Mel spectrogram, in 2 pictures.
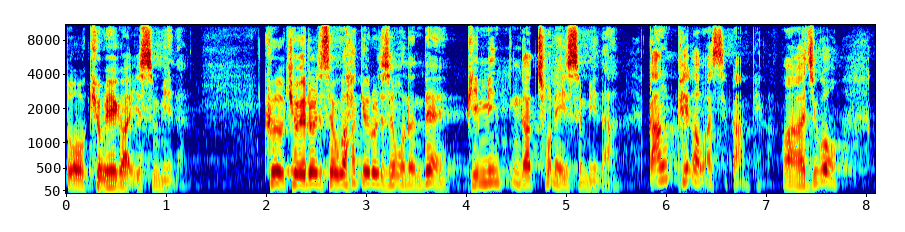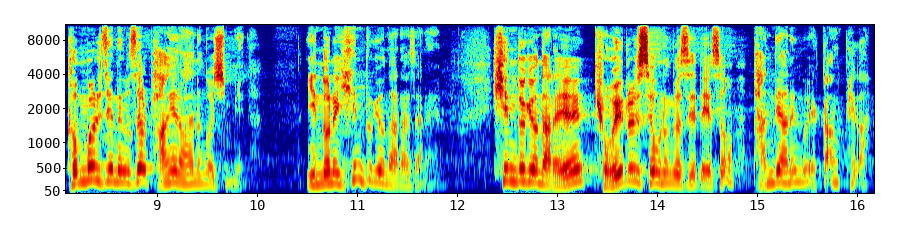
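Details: Adult male speaker; Normal voice.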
